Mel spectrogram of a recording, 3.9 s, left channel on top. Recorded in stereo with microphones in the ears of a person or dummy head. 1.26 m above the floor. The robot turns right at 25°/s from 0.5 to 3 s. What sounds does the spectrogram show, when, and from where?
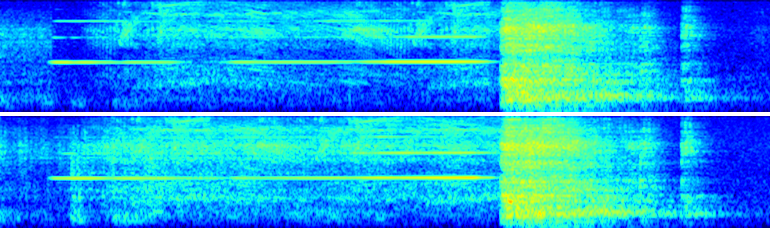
0.2 s a flute: 145° left, 1.4 m; by 2.4 s 170° right, 1.4 m
2.5 s crushing: centre (ahead or behind), 3.5 m; by 3.9 s 15° right (ahead or behind), 3.5 m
